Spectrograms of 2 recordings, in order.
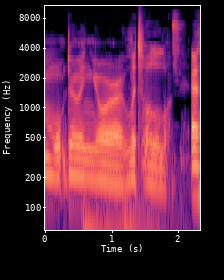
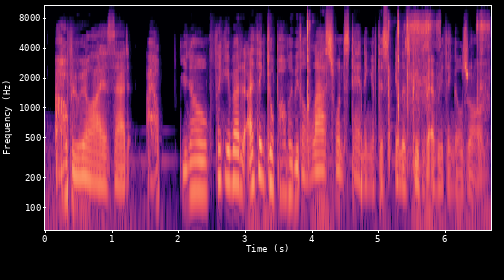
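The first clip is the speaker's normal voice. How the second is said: character voice whispering; 5 dB quieter than usual. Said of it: "Over's Bane whispers to Desi".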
